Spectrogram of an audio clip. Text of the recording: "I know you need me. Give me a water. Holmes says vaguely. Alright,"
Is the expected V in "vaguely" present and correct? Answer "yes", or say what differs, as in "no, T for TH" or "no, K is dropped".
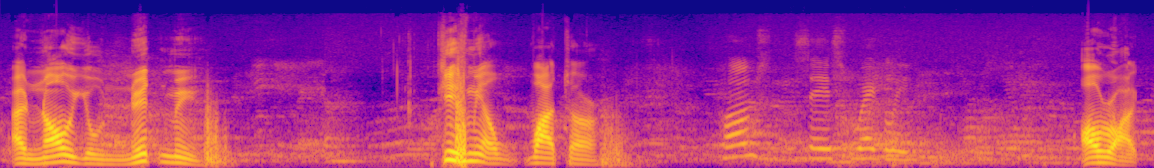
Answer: no, W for V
